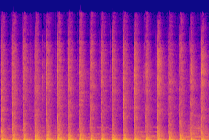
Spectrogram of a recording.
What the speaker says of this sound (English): the first step is to beat with this hammer to make it soft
